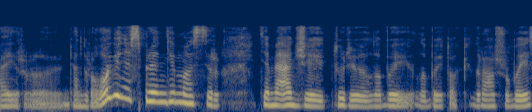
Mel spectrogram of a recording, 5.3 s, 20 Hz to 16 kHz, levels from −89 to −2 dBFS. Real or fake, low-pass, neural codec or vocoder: fake; 7.2 kHz; codec, 16 kHz, 8 kbps, FreqCodec, smaller model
